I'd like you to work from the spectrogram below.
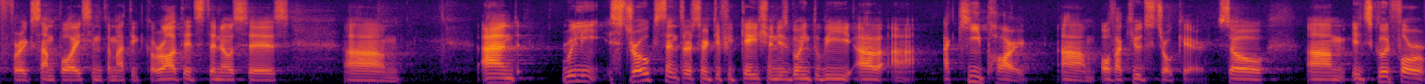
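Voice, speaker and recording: In a symposium's indoor conference hall, a doctor from Lima, Peru, presents a medical lecture as a conference speaker. He sounds bright yet fairly low-pitched, and the room's reverb trails off in a long echo.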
